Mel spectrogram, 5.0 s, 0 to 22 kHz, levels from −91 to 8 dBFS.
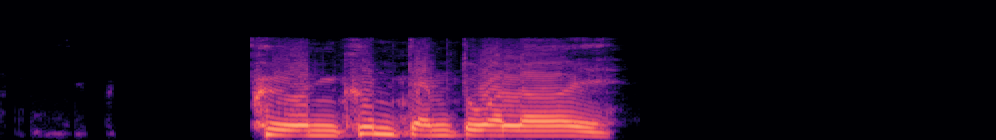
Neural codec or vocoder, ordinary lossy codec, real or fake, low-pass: none; AAC, 48 kbps; real; 7.2 kHz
